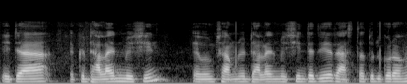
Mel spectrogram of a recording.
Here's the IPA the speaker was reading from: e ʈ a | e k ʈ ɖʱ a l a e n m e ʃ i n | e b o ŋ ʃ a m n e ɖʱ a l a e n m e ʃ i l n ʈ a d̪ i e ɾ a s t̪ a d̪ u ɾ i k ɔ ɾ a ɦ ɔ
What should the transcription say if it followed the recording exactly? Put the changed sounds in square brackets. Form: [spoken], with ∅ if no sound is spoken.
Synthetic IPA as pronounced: e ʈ a | e k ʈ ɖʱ a l a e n m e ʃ i n | e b o ŋ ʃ a m n e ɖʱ a l a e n m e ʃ i [∅] n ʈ a d̪ i e ɾ a s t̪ a [t̪] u ɾ i k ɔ ɾ a ɦ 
